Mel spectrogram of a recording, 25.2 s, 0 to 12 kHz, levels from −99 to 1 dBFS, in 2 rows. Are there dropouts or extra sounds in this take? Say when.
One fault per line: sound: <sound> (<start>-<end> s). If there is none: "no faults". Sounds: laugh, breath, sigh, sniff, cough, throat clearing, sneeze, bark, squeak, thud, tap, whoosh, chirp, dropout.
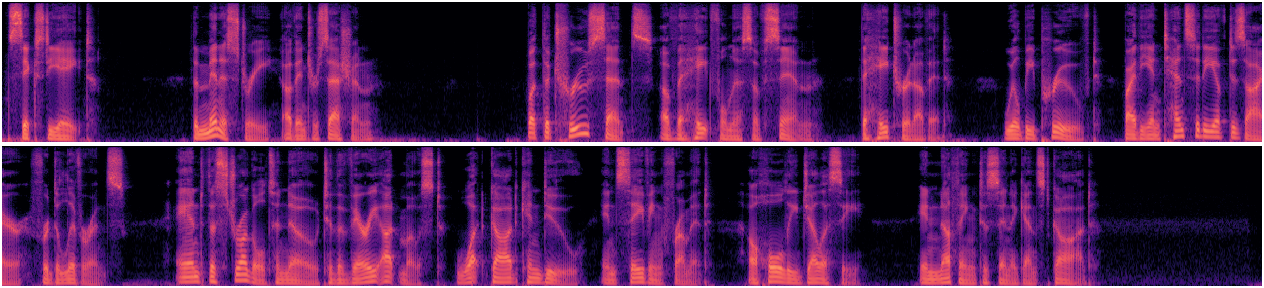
no faults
